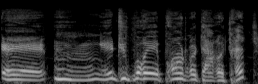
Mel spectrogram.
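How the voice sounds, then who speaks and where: A cartoonish character voice pitched fairly high. It moves at a fairly slow pace. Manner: polite, earnest.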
